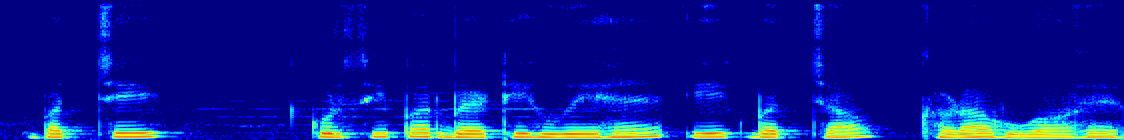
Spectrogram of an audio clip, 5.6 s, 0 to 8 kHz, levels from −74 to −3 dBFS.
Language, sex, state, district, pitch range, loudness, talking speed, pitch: Hindi, female, Bihar, Gopalganj, 185-215 Hz, -25 LUFS, 115 wpm, 195 Hz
